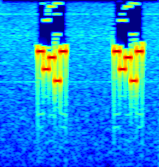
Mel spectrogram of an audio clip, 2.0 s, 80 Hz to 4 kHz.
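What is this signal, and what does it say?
Five-tone selective call (ZVEI), heard as quick runs of five tones, tones of about 70 ms. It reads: 85738 85738
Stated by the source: ZVEI five-tone selective call received on SDR.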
